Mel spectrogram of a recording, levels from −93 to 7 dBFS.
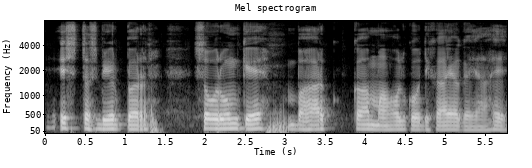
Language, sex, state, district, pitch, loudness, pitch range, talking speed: Hindi, male, Arunachal Pradesh, Lower Dibang Valley, 115 Hz, -14 LUFS, 105-125 Hz, 125 wpm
